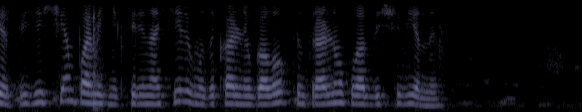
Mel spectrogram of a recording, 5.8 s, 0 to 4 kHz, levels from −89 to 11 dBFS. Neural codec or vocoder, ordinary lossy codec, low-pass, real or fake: none; Opus, 64 kbps; 3.6 kHz; real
